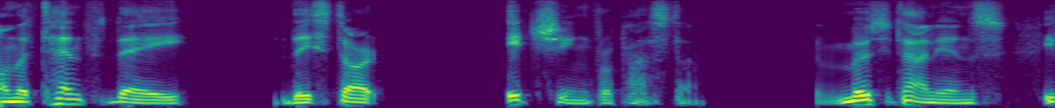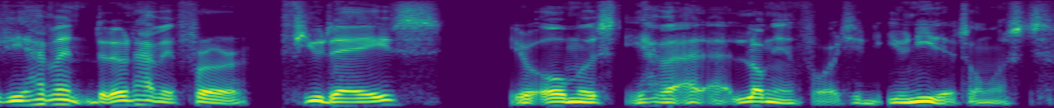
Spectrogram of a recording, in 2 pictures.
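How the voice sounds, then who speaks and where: With vocal fry and lively intonation, the voice comes through dry and close with no echo on a very clean recording over a silent background. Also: man, fairly low pitch for a man, moderate pace. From Italy (Genoa). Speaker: entrepreneur. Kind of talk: interview.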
